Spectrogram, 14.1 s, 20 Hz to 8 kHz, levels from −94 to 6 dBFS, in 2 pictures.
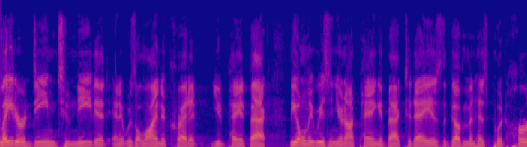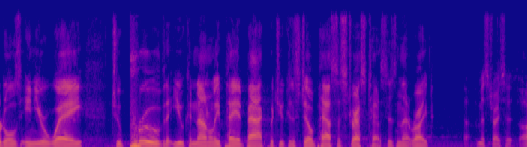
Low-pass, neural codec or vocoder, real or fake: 7.2 kHz; none; real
